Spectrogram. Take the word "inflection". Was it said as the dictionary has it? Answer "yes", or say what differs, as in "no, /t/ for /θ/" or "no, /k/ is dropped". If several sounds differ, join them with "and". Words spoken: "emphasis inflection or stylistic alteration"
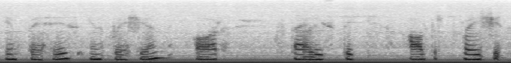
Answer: no, /k/ is dropped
